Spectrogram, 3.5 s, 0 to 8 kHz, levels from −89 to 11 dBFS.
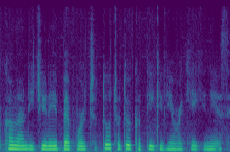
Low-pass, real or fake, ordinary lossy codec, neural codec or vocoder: none; fake; none; codec, 16 kHz, 0.5 kbps, X-Codec, WavLM features, trained on Multilingual LibriSpeech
